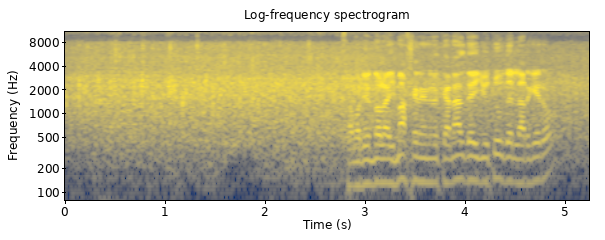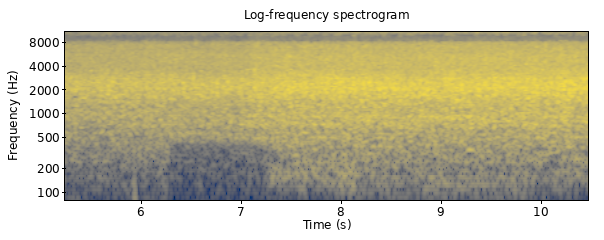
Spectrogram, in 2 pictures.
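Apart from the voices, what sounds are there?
long ovation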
